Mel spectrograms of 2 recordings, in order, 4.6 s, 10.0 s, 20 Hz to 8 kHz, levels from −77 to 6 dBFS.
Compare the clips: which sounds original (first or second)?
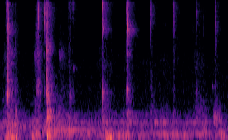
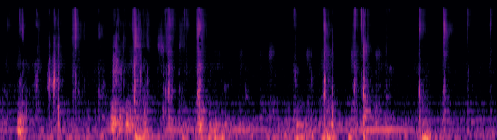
first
